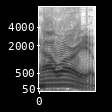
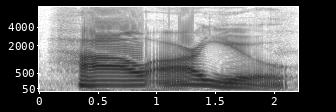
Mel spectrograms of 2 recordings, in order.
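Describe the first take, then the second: First: It is asked casually, as a routine greeting. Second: It is asked with concern, loaded with meaning.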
